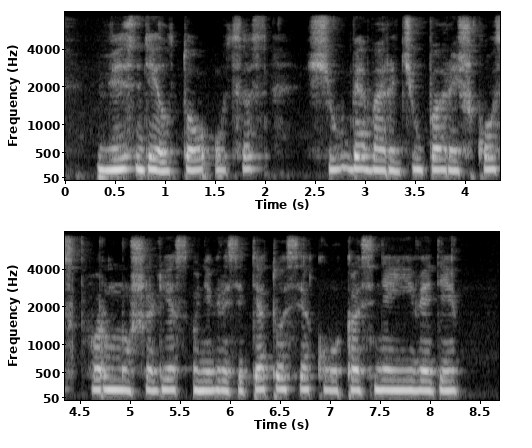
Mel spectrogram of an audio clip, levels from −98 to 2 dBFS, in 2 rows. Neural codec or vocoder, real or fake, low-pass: none; real; 7.2 kHz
